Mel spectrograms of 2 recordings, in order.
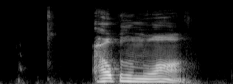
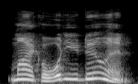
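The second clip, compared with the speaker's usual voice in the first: high-pitched disbelieving question; retold dad's alarmed surprise; startled questioning; 12 semitones higher than usual. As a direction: catch your kid red-handed. Father catches son pocketing fish.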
